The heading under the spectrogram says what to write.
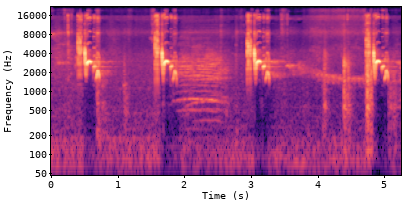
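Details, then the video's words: Bar-winged prinia male calling insistently as a lure, loud clipped chirps repeated roughly every one and a half seconds, with a wavering nasal harmonic sound and a thin buzzy trill in the gaps. "Suara PIKAT prenjak kepala merah jantan GACOR NGOTOT"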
